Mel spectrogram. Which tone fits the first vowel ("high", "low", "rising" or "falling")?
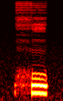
high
